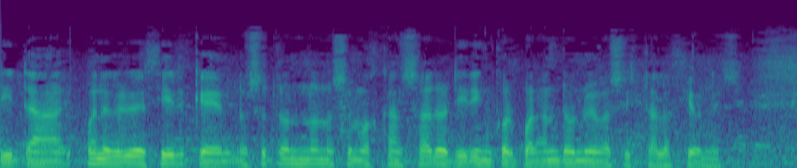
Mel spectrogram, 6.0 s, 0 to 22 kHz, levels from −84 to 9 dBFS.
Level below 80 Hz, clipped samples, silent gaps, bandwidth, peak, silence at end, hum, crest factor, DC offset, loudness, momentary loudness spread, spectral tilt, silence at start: -44 dBFS; under 0.1%; none; 10 kHz; -6 dBFS; 0 s; none; 14 dB; under 0.1%; -21 LUFS; 7 LU; -7 dB/octave; 0 s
